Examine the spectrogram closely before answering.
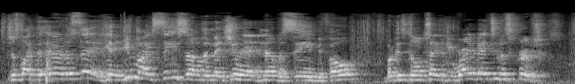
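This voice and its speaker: A man speaks at an extremely high pitch and a very fast pace. Audible room echo and noticeable background noise fill the recording. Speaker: street preacher / religious channel co-host. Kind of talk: religious discussion, preaching. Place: empty room.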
